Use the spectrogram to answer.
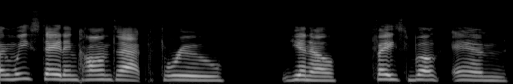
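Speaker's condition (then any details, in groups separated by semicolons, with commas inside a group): Cerebral palsy; limited mobility, legs; age 28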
